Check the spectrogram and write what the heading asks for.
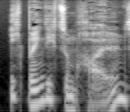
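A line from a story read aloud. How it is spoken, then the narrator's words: Plain. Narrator (German): sagte sie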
